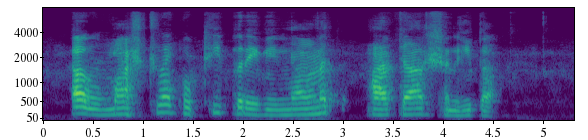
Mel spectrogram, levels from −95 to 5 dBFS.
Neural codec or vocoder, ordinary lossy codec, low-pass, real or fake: codec, 24 kHz, 1 kbps, SNAC; AAC, 32 kbps; 7.2 kHz; fake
